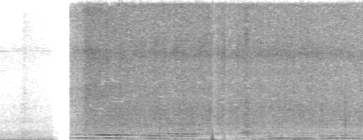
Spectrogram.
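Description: Tomato, onion, coriander and garlic fry for mushroom curry in a steady, loud hissing sizzle that starts suddenly and runs throughout, with a brief utensil knock and faint voice-like tones underneath.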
